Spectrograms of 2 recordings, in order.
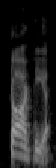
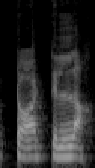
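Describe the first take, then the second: First: The double L is said as a Y sound. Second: The double L is said as an L sound. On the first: The speaker calls it right. "Spanish में ये double एल जहां जाता है ना, यह हो जाता है, तो इसको पढ़ते हैं टॉर्टिया" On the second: The speaker calls it wrong. "कुछ डेढ़ सियाने पढ़ाते हैं इसको टॉर्टिल्ला"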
